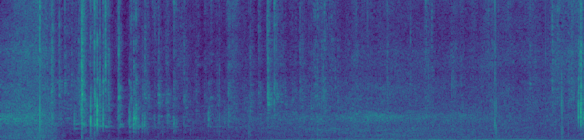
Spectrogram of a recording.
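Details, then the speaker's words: Project car with no fuel filler neck, first start on battery: decent compression, runs briefly with a low uneven rumble only on starting spray; fuelling issue, owner suspects empty tank or no fuel pump. "there's the answer if you want to drive this car fill it up with easy start engine sounds nice as well so it's obviously some sort of fueling issue"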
